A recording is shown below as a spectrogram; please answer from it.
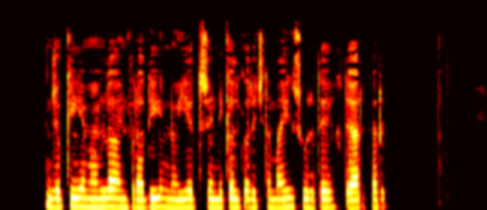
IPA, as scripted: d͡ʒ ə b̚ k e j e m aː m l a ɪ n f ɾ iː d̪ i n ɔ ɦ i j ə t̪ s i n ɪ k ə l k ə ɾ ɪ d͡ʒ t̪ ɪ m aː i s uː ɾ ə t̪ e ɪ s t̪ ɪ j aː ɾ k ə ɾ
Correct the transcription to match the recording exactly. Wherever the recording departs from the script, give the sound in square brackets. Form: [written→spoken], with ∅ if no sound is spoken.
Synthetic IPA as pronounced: d͡ʒ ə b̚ k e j e m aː m l a ɪ n f ɾ [iː→aː] d̪ i n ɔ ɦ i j ə t̪ s [i→e] n ɪ k ə l k ə ɾ ɪ d͡ʒ t̪ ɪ m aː i s uː ɾ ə t̪ e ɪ [s→x] t̪ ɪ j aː ɾ k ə ɾ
